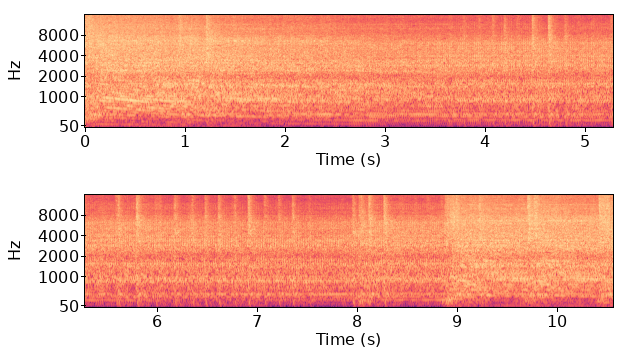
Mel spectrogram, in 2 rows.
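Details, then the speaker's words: 2001 Yamaha YZ250 two-stroke during rebuild, picked up in rough condition (horrible air filter); crisp ringing revs climbing and falling cleanly on throttle blips, no misfire or bogging, sounding much better than before; normal running. "all right so I think she's sounding a lot better than she was before"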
